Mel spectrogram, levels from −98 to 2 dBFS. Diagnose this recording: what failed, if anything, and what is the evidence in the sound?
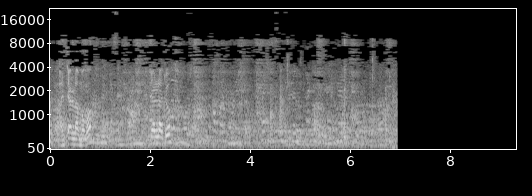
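Codec stage: the whole clip has a washy, ringing smear, with hiss that swells and sinks with the sound itself. That's heavy transform-codec damage, likely from WMA compression at a low rate, around 32 kbps, where long blocks spread quantisation noise and weak components get zeroed.

Capture or input stage: at 6.95 s the sound cuts off dead and stays that way to the end, with no room tone at all, just silence. That's an audio dropout to silence, likely the input being lost while the recorder kept writing zeros.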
